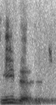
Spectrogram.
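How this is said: The word is said in an American accent. "and the second one is American"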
